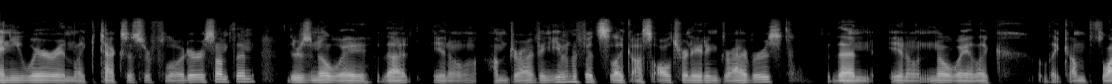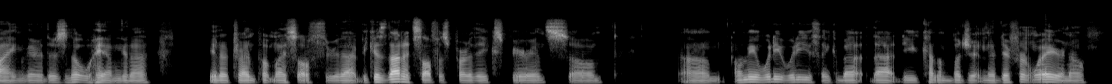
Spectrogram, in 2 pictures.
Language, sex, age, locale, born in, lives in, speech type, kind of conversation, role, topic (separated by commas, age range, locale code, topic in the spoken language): English, male, 20-24, en-CA, Canada, Canada, conversation, unstructured, none, How do you balance your budget, time, and fun when planning a trip?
